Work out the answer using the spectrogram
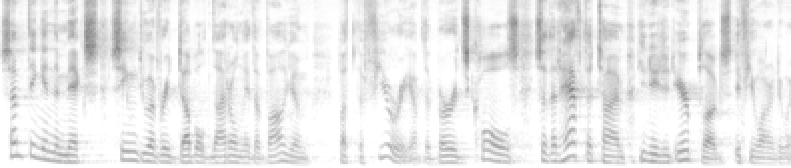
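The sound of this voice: Here is an unforced reading voice. The intonation sounds lively.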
